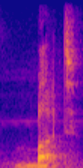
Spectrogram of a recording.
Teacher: it's directly in the center of your mouth. It's not too far back, it's not too far forward. Your tongue is right in the middle.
